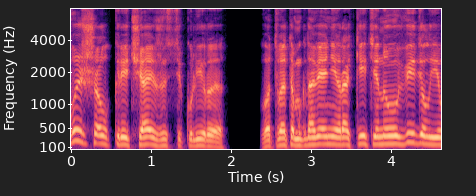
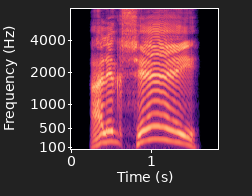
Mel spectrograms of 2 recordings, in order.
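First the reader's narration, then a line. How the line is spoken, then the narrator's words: Father shouting from afar. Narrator (Russian): крикнул ему издали отец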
